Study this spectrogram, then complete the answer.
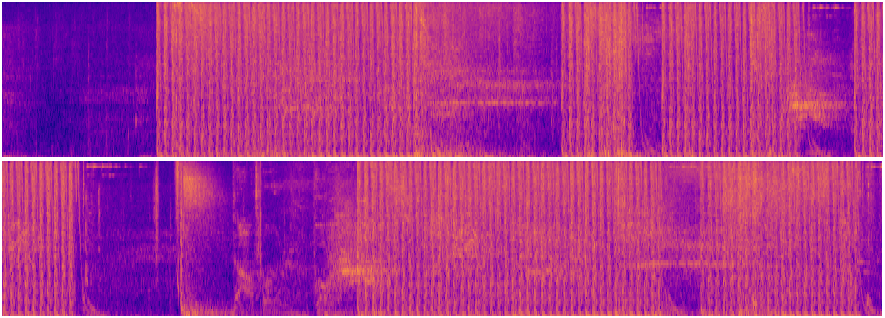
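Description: Rapid rifle gunfire fills a Call of Duty Cold War match, loud near bursts of automatic fire running in long stretches with brief pauses between them, under scattered game sounds.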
